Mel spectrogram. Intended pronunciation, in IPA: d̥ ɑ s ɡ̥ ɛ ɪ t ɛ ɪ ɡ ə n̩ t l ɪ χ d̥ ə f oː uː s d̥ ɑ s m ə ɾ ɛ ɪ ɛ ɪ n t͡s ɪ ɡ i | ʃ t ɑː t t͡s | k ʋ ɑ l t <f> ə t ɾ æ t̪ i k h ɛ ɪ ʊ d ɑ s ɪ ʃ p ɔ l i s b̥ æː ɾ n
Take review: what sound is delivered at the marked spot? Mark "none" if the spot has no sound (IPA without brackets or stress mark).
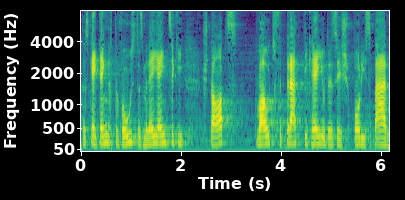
f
